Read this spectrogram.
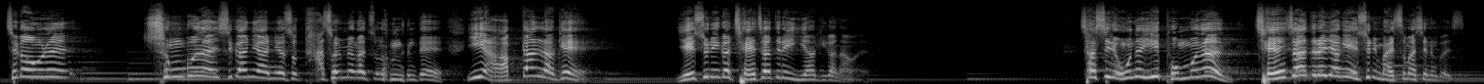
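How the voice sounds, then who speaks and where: A man preaching at a youth camp as pastor, animated, asking the audience questions and at times shouting. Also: extremely high pitch, moderate pace, gravelly. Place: large hall at a youth camp. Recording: long hall reverb with faint instrument music.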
